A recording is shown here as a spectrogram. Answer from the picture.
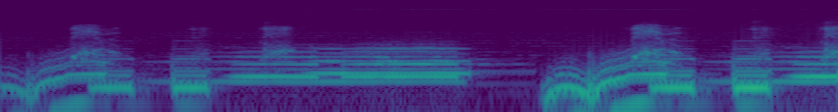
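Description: Electronic music from a VCV Rack modular synthesizer patch: a sliding, swooping pitch sweep near the start and again about three seconds in, each followed by a held chord of steady tones over a low note.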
